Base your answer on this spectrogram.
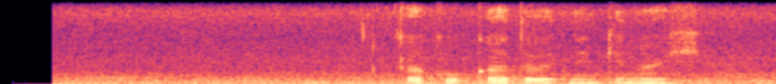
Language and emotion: Russian, neutral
